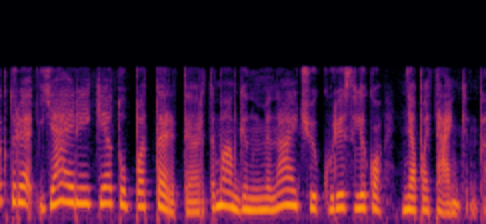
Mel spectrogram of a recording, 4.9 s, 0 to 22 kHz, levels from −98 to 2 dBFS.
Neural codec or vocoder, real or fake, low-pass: none; real; 7.2 kHz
